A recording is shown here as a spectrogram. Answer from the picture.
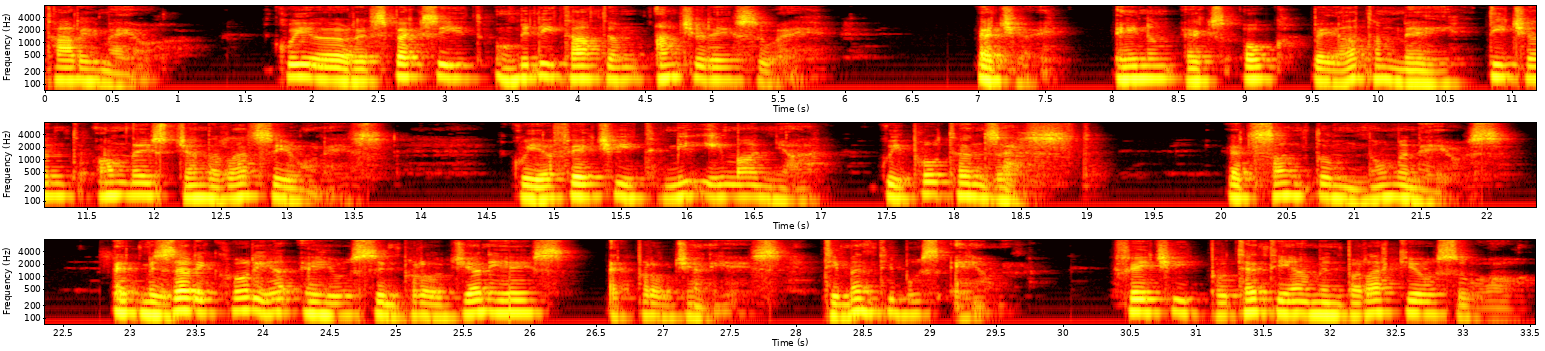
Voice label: magnificat anima mea dominum latin only; preces catholicae sacrosanctae; traditional catholic prayers in latin only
